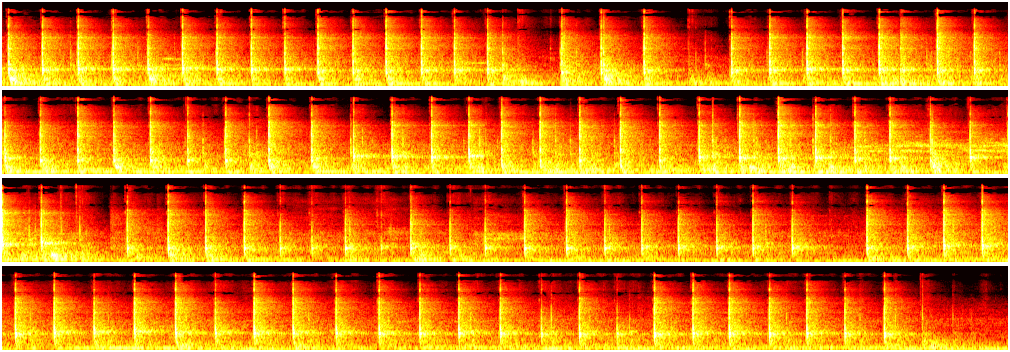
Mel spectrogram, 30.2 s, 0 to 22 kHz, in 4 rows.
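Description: Valve being hand-lapped into its seat in a Honda PCX 125 cylinder head with lapping compound. The valve head taps against the seat in a steady run of light metallic clicks, about three to four a second, each with a short ring, with a few brief pauses.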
